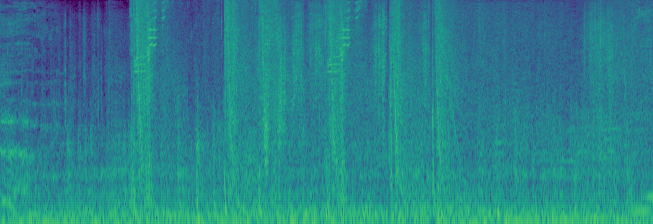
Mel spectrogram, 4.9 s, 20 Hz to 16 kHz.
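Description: Heavy gunfire from the Lyuda sniper rifle in Borderlands 3, loud and dense, with repeated sharp broadband cracks and booms rolling over each other for several seconds.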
